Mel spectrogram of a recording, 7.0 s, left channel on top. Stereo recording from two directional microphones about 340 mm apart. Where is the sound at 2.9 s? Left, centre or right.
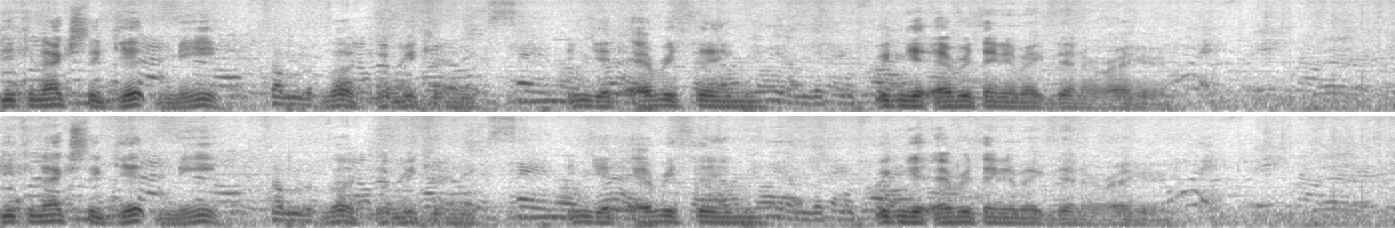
Centre.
